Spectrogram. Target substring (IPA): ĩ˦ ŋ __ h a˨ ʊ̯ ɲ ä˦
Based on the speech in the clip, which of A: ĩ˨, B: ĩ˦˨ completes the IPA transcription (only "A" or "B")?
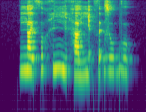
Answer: A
